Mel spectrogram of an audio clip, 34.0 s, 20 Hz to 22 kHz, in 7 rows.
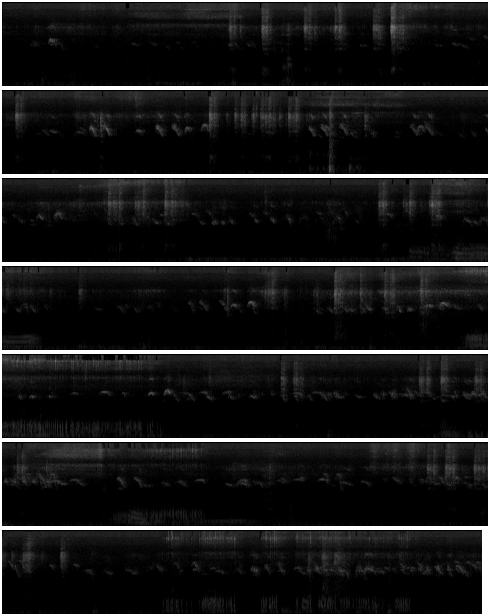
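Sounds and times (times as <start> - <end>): faint bird chirping: 0.0 - 33.9
puppy snoring: 13.8 - 15.0, 19.0 - 21.2, 24.7 - 26.9, 30.7 - 33.4
puppy soft dream noises: 18.8 - 22.1, 24.6 - 27.3, 30.7 - 33.9.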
